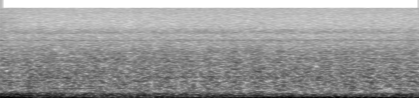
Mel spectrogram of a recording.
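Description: Steady low rumble of background room noise, with no distinct events.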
